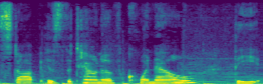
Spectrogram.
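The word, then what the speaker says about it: Quesnel: town optional stop is the town of Cornell the S is silent and in Cornell you'll also find some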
